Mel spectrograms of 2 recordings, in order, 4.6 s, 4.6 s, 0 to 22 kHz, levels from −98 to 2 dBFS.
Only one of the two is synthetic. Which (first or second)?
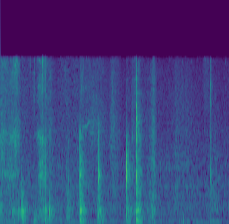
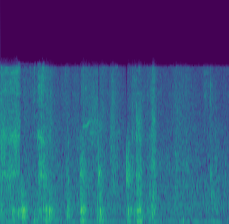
first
